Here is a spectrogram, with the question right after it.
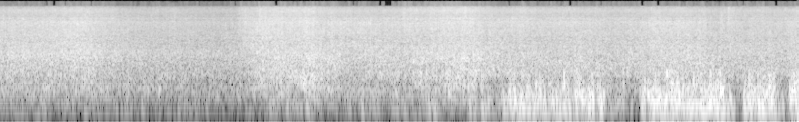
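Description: Ocean surf washing up on a busy tourist beach, with continuous wash of waves and wind buffeting the microphone, swelling louder in the last few seconds as breakers roll in nearby.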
